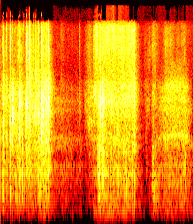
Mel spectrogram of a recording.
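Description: Tarot cards are shuffled by hand in three quick, close, riffling bursts of papery flutter separated by short pauses.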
